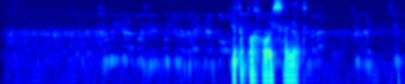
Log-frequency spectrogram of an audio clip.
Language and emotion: Russian, neutral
